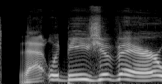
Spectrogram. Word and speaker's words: Javert: that would be Javert which is j-a-v-e-r-t and is already pronounced as air you know two former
